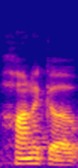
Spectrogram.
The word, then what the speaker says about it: Hanukkah: terrible damn i hate when that happens it's pronounced hanukkah with like there's a lot of that in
